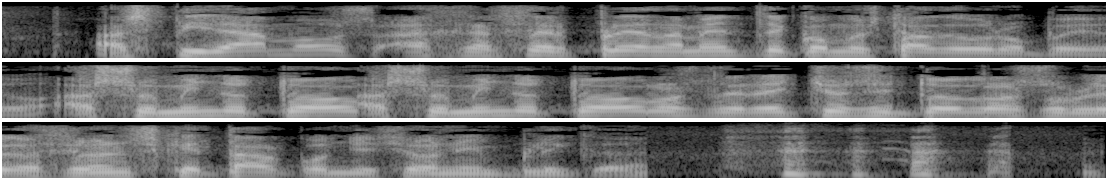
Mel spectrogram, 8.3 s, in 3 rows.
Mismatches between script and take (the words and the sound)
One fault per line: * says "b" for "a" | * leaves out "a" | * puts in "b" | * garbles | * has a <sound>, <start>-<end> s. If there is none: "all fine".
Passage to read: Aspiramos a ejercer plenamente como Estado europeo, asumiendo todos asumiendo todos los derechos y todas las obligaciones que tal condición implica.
* has a laugh, 7.3-8.1 s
